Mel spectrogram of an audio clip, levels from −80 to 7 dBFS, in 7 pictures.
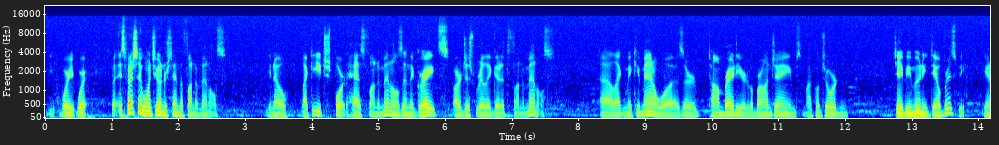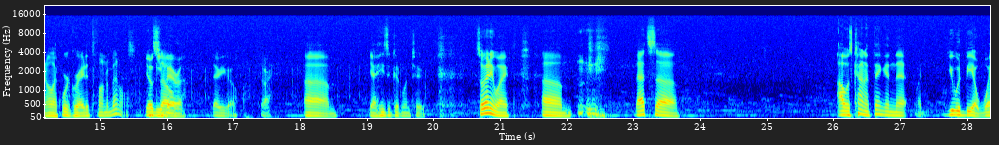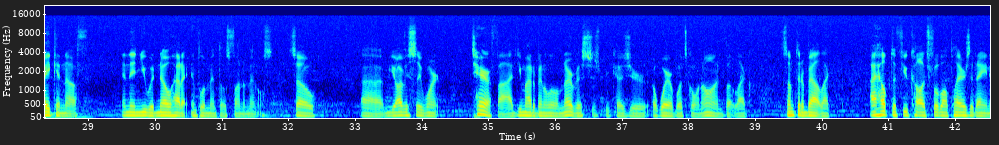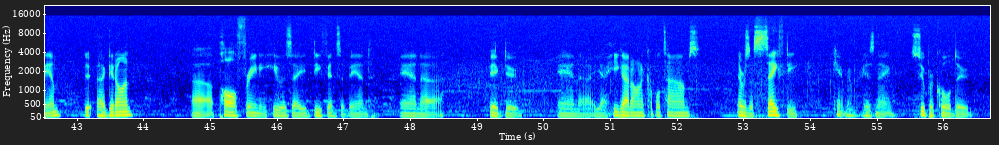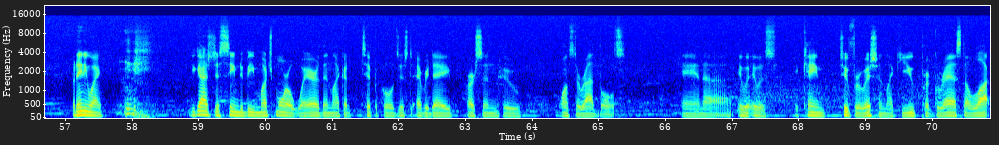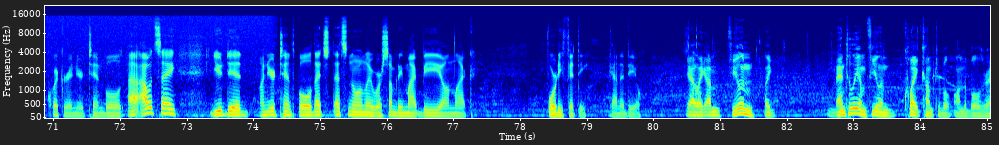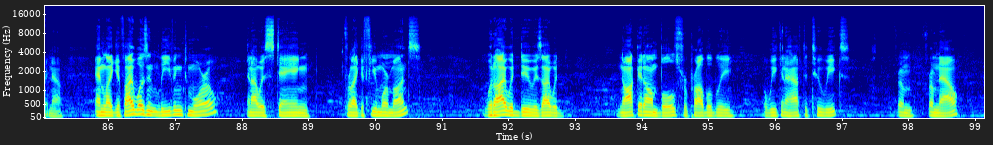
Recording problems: hiss; noticeable; until 1:14; 20 dB below the speech
chatter from many people; faint; throughout; 25 dB below the speech

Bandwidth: 15 kHz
